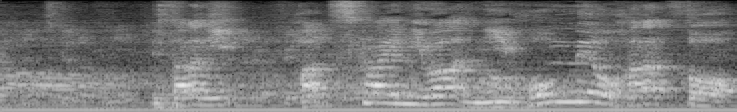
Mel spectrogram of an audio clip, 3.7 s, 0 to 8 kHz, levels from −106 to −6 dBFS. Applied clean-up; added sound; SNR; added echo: none; Musical instrument; 12 dB; reverberation time 0.2 s.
